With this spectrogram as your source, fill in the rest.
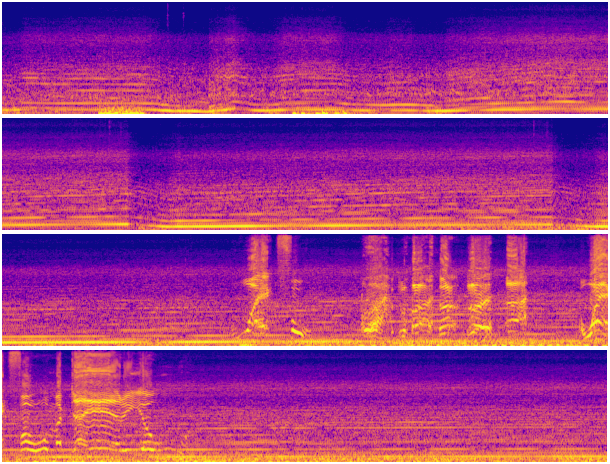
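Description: A car engine roars, its pitch dropping and rising as the gears change.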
